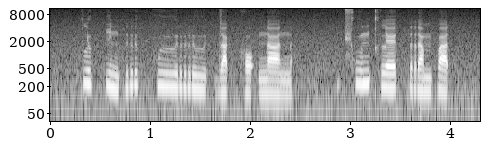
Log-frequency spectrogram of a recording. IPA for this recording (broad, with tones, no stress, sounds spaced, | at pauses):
k l ɯ˥˩ k̚ ʔ i˨˩ n p r ɯ˥˩ k̚ f ɯː˧ r ɯː˨˩ t̚ d a˨˩ k̚ h ɔ˨˩ ʔ n a˨˩ n | t͡ɕʰ u˥˩ n kʰ l ɛː˥˩ k̚ p r a˦˥ m p a˨˩ t̚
